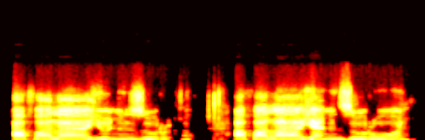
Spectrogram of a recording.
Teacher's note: Tebal, dengungnya panjang 3 harakat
